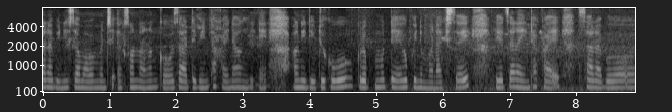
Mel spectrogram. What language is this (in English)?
Bodo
